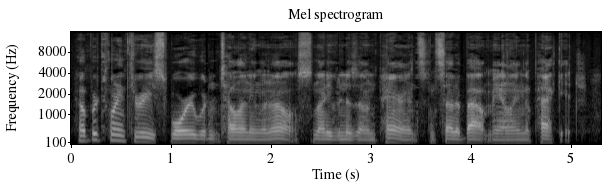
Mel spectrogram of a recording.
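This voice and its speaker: A man narrating a scripted horror story in a quiet, deliberate manner. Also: fairly low pitch, no echo.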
